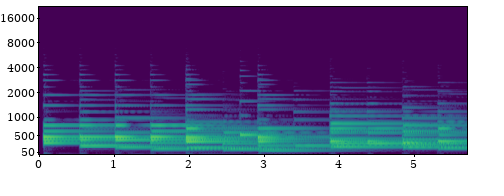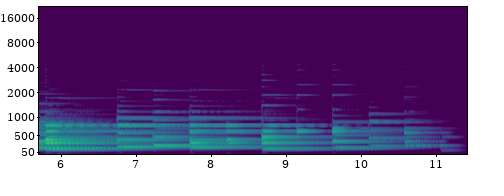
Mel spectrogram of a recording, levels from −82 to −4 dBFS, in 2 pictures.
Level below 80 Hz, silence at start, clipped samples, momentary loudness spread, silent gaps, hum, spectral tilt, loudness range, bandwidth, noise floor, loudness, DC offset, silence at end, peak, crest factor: -82 dBFS; 0.05 s; under 0.1%; 16 LU; none; none; -10.5 dB/octave; 11 LU; 5 kHz; -59 dBFS; -31 LUFS; under 0.1%; 0.5 s; -12 dBFS; 18 dB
